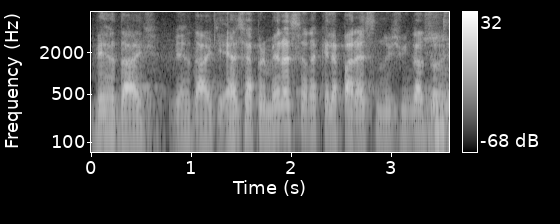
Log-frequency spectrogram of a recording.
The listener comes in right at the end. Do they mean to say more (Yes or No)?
Yes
